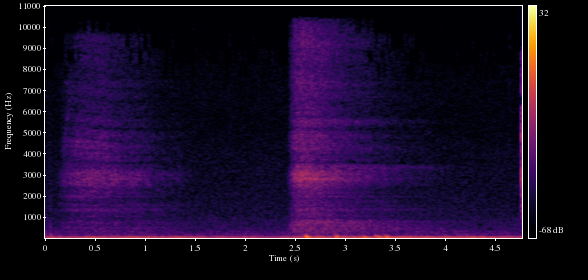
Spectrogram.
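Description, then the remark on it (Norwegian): Slow, deep breathing in a breathing exercise: one long airy breath drawn in for a count of five, a brief pause, then a longer, slightly louder breath out, over a faint low hum. “Kanskje puster du inn på fem og ut på fem et par runder. Myke, dype, rolig pust.”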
